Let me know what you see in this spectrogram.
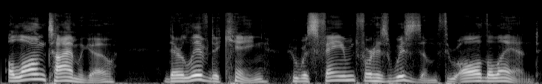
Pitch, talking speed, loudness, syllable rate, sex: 145 Hz, 200 wpm, -18 LUFS, 5.0 syllables/s, male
